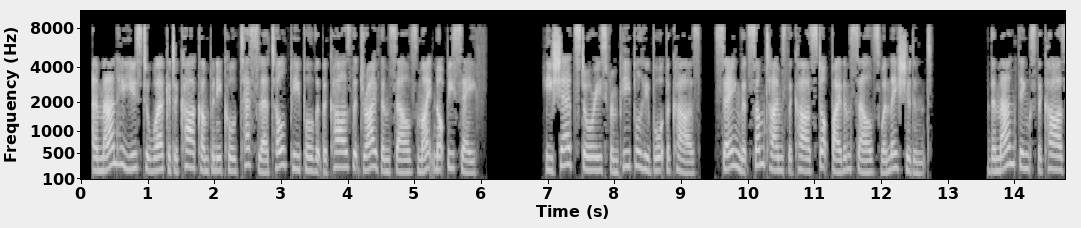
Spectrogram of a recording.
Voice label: English Beginner FAST Reading; Cars That Drive Themselves Might Not Be Safe; English Newsroom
